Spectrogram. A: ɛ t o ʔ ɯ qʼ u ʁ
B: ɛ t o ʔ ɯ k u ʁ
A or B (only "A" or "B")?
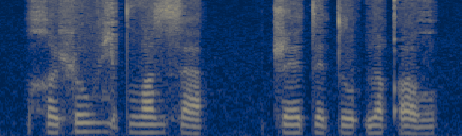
A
